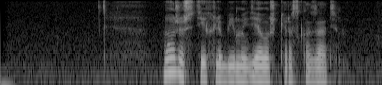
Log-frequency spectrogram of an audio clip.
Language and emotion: Russian, neutral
